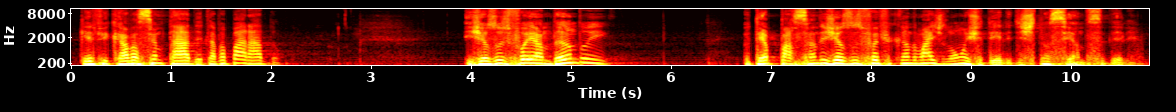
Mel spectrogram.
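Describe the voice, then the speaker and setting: A Brazilian-accented male preacher delivers his sermon in a loose, conversational way, leaning on rhetorical questions and repeated words. His voice sits high for a man and has a husky, gravelly grain. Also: a little mellow. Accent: Brazilian Portuguese.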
